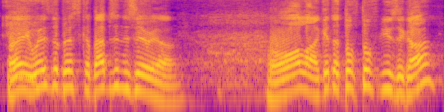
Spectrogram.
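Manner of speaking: brash Punchbowl-accent street banter. Shown as a demonstration. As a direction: call out like a Punchbowl lad, accent thick. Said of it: "Can you please do the Punch Bowl accent?".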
